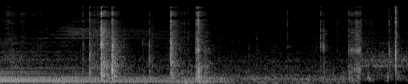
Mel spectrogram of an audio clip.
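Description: Scissors snip through plastic.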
